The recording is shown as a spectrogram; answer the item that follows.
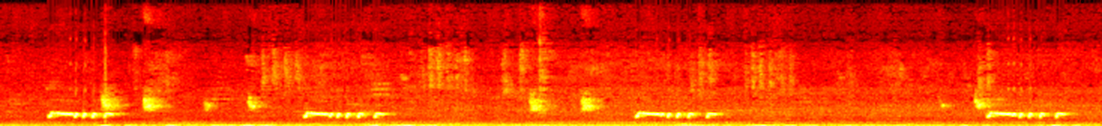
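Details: Male zebra dove of local stock, in breeding condition and calling a female, gives four staccato rattling coos at roughly three-second intervals. Sharp chirps from other birds and a steady low hum run underneath.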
